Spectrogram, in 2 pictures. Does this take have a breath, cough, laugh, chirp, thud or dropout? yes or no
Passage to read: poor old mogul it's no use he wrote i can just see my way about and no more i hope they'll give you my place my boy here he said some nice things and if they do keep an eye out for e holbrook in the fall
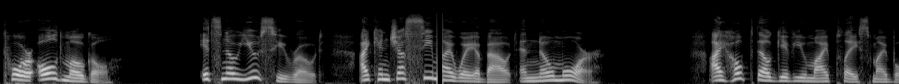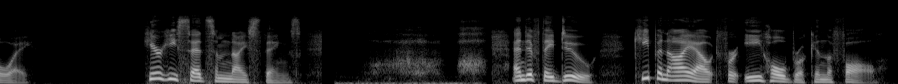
yes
